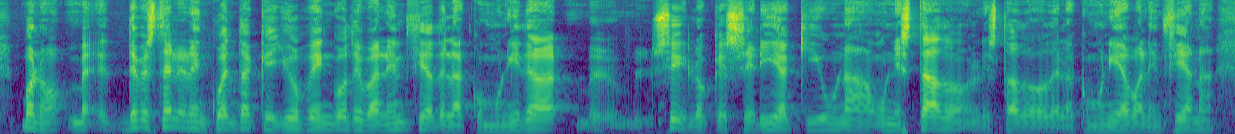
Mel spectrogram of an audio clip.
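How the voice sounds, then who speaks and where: A man with a Spanish accent, medium pitch and moderate pace. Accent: Spanish (Spain). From Spain, Barcelona. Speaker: professor. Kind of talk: interview.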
